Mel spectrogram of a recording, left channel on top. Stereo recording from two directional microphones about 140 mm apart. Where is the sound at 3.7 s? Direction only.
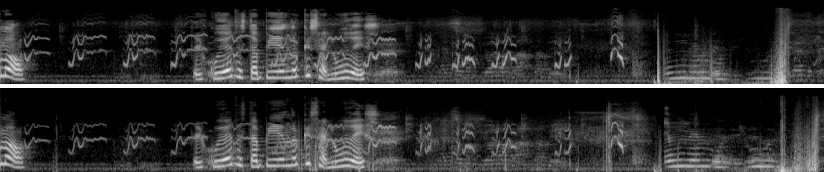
80° left.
